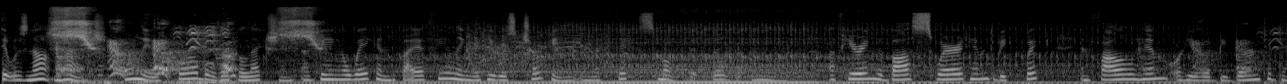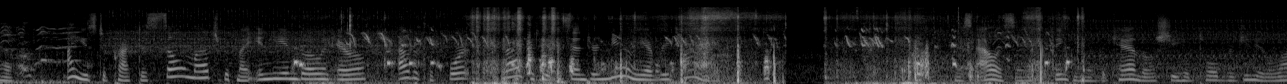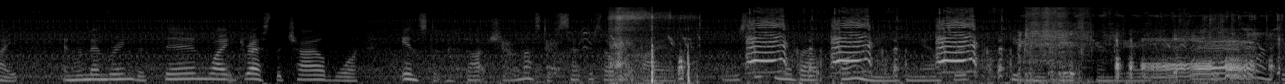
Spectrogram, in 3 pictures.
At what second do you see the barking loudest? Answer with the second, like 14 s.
2 s.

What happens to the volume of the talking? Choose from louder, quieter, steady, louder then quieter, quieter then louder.
quieter.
